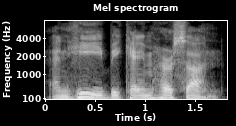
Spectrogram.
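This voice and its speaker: A man's voice: fairly low pitch, animated, takes it slowly, dry recording, clean studio sound. A man narrating scripture from a script in a dramatized reading.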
